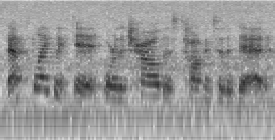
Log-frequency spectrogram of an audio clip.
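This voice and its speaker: A woman acting as a composed female therapist speaks in a fairly low voice, probing and narrating case notes for a horror story. The sound is distant, with clear noise behind it. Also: expressive, a little fast, lightly acted. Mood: composed, uneasy.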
